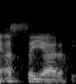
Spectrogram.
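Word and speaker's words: السيارة: शीन जो है शमसी है, तो अल सय्यारती पढ़ेंगे, अस सय्यारती, अस सय्यारती, लाम को साइलेंट हो जाता है, लिखा जाता है लेकिन पढ़ा नहीं जाता।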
